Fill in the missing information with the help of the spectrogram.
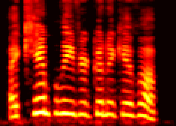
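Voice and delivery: put-on a girl refusing to quit on her dog; upset protest. Opal to her daddy, refusing to give up, high and loud.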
